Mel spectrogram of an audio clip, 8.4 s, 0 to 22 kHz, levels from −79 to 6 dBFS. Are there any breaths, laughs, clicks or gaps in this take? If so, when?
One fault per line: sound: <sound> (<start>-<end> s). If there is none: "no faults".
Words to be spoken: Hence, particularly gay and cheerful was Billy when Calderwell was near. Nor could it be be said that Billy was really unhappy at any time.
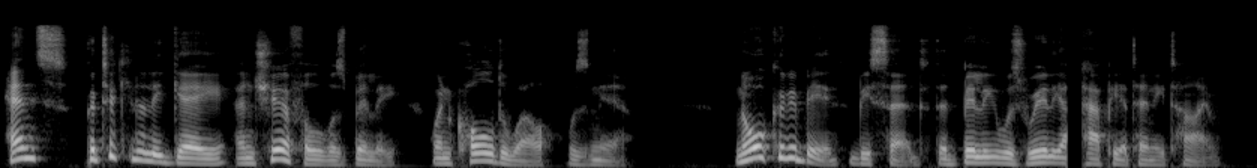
sound: dropout (7.1-7.2 s)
